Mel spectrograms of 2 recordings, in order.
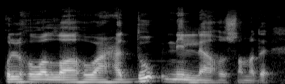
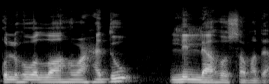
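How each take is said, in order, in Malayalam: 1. അഹദുവിന് ശേഷമുള്ള അക്ഷരം n കൊണ്ടാണ് തുടങ്ങുന്നത്. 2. അഹദുവിന് ശേഷമുള്ള അക്ഷരം l കൊണ്ടാണ് തുടങ്ങുന്നത്. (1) "അഹദു കഴിഞ്ഞിട്ട് നീ എന്നാണ് ഉച്ചരിക്കേണ്ടത്" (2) "അത് തെറ്റാണ്"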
